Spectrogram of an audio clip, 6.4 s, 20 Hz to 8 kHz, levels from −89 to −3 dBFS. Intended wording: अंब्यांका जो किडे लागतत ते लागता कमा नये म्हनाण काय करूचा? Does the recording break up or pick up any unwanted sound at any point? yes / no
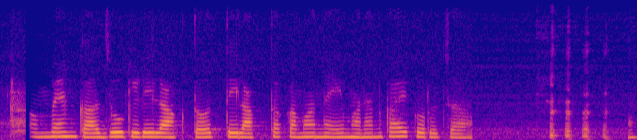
yes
